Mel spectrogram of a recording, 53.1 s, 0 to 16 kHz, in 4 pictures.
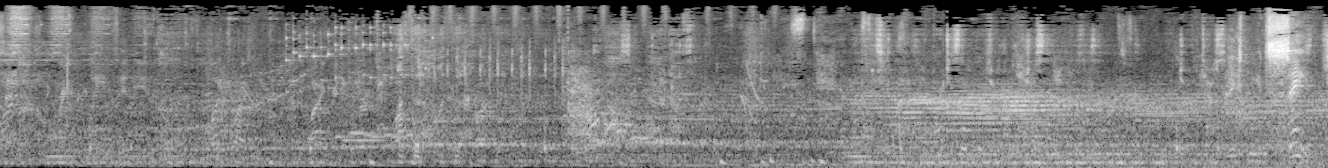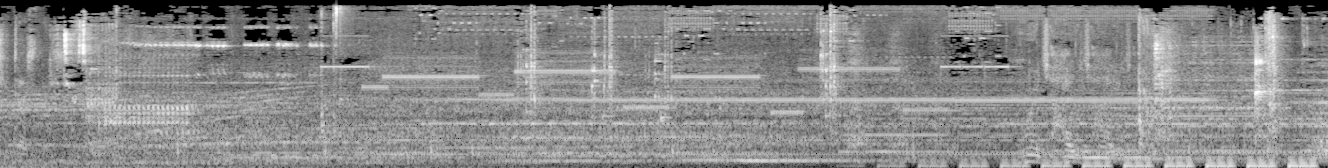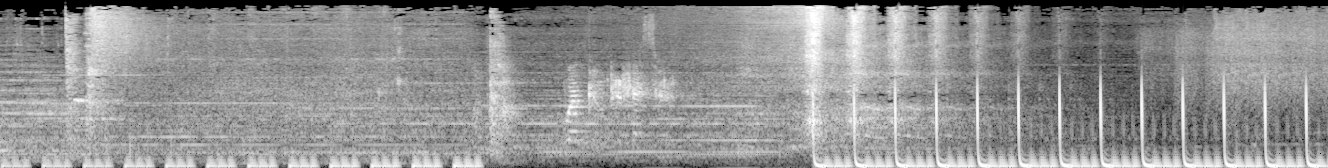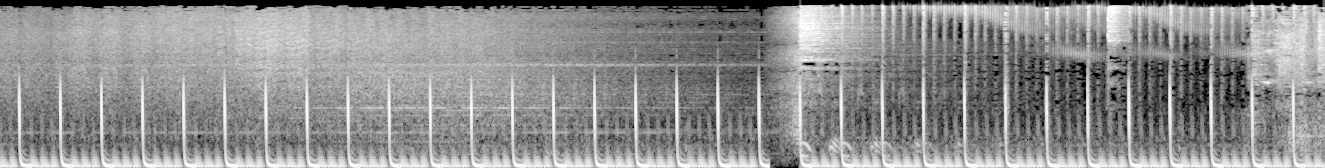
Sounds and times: Music: 0.0 - 53.0
Female speech, woman speaking: 32.2 - 33.4.

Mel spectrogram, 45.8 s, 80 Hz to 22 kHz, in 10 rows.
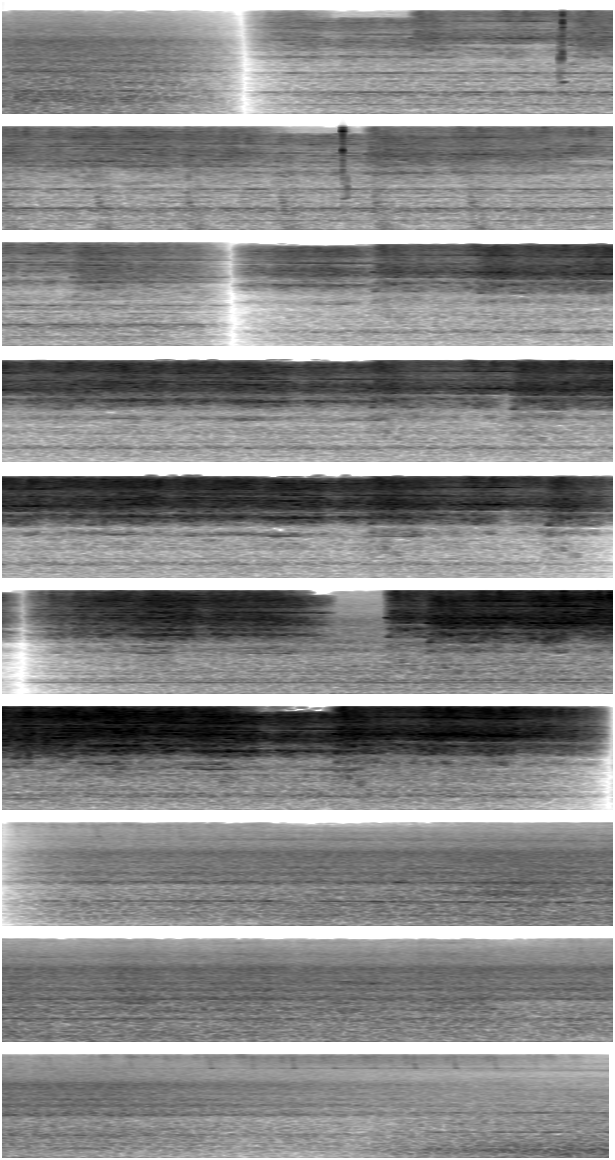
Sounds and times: Railroad car, train wagon: 0.0 - 45.8
Train: 0.0 - 45.8.

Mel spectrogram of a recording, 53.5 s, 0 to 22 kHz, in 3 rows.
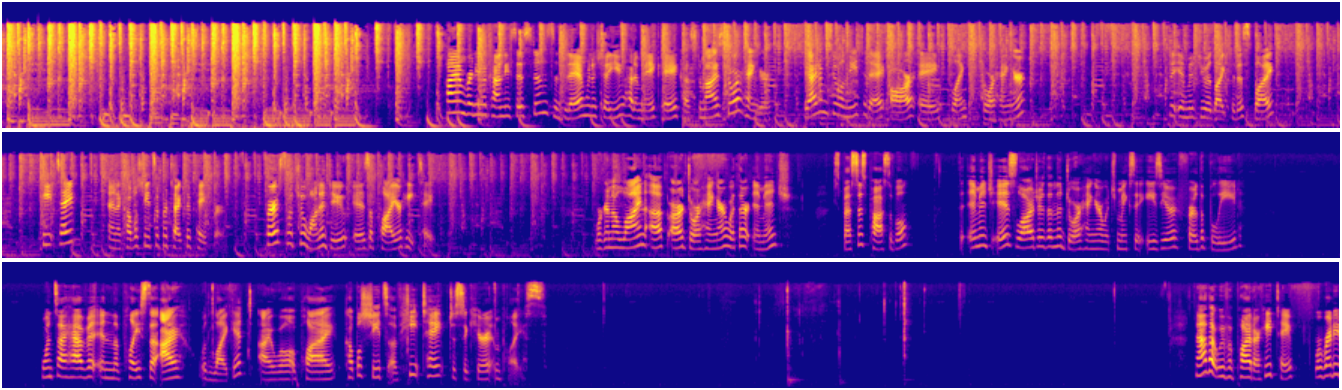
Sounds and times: Speech: 5.9 - 13.7, 15.5 - 17.0, 18.4 - 23.6, 25.8 - 28.4, 29.0 - 30.0, 30.6 - 34.4, 36.2 - 43.0, 51.6 - 53.5.

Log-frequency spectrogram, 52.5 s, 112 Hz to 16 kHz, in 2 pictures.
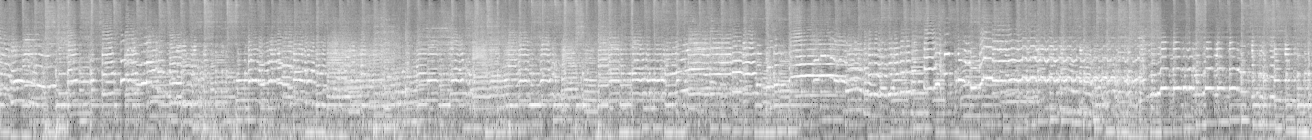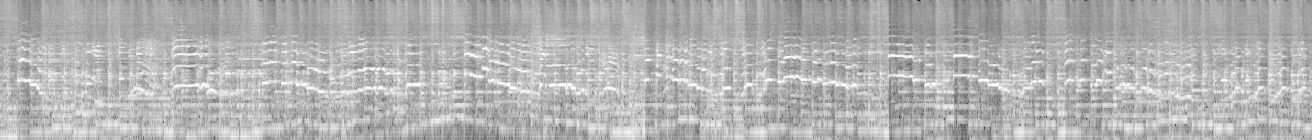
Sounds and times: Swing music: 0.0 - 52.4.

